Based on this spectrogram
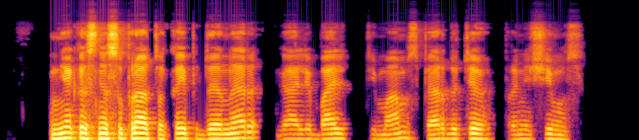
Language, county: Lithuanian, Vilnius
